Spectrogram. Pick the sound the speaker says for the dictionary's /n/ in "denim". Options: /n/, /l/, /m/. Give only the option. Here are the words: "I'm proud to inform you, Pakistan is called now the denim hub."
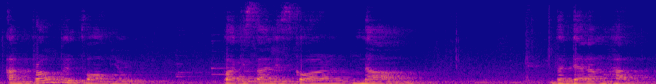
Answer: /l/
